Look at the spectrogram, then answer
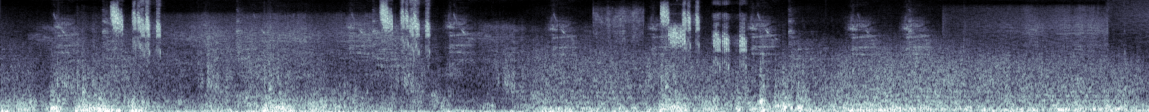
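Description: A Lightning Guardian in a Minecraft mob battle gives off loud, continuous crackling electric zaps with bright bursts over a dense, roaring rumble lasting the whole stretch.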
